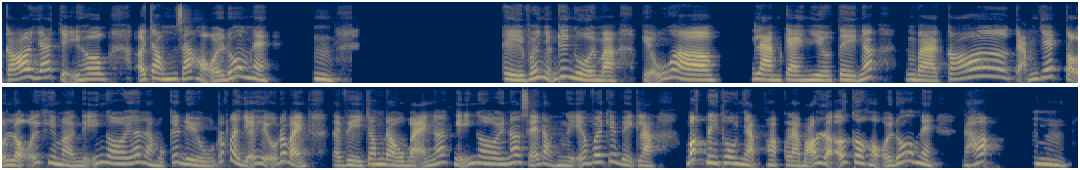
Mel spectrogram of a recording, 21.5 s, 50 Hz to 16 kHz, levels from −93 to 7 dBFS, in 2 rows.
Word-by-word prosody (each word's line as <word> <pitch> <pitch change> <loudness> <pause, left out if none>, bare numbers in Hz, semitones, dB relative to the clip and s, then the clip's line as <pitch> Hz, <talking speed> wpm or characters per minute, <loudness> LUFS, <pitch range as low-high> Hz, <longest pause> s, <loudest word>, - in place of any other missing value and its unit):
có 225 +10 +4
giá 320 +2 +1
trị 210 - -3
hơn 240 +2 0 0.3
ở 220 - +2
trong 245 0 +1
xã 255 +3 +2
hội, 205 -8 -1
đúng 275 +8 -1
hông 365 -5 -1
nè? 215 -8 +1 0.4
Ừm. 235 -5 -1 1.7
Thì 225 -5 +2
với 260 +9 -1
những 265 -7 -3
cái 360 - -1
người 245 -10 +1
mà, 195 -2 +3 0.2
kiểu, 255 - -4
ờ, 225 -9 +7 0.4
làm 215 -4 +6
càng 200 -2 +2
nhiều 205 -1 0
tiền 205 -1 -2
á, 330 +7 +3 0.3
và 205 -5 +4
có 260 - -1 0.4
cảm 235 +3 0
giác 335 +6 0
tội 190 - +2
lỗi 210 +9 0
khi 305 -3 -5
mà 210 -6 -1
nghỉ 175 +7 -6
ngơi 275 -3 -2
á 320 +3 -3
là 260 -7 -5
một 180 -5 -7
cái 330 - -5
điều 200 -9 -4
rất - - -8
là - - +4
dễ 285 - 0
hiểu 260 -3 -3
đó 365 - 0
bạn, - - +5 0.3
tại 190 - -4
vì 190 -1 -2
trong 235 +4 -2
đầu 185 -4 0
bạn 185 +2 +3
á, 305 +4 -3
nghỉ 235 0 -2
ngơi 260 -4 -2
nó 315 +6 -1
sẽ 320 - +1
đồng 200 -8 -4
nghĩa 185 +9 -3
với 330 +4 -1
cái 350 -1 -5
việc 205 -4 -5
là 175 -2 +2 0.3
mất 395 +3 +8
đi 310 -2 +2
thu 290 -1 -3
nhập, 235 -4 +2
hoặc 210 -1 -4
là 190 -2 +2
bỏ 180 - +3
lỡ 320 +3 +1
cơ 325 - +1
hội, 210 -7 -3
đúng 315 - -2
hông 375 -4 -4
nè? 235 -8 -1 0.3
Đó. - - -1 0.4
Ừm. 230 -7 -3
240 Hz, 215 wpm, -23 LUFS, 205-285 Hz, 1.7 s, mất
